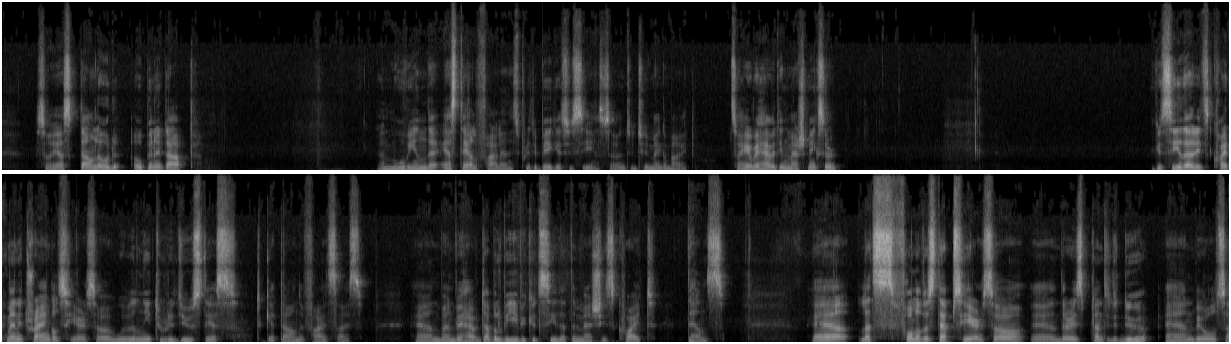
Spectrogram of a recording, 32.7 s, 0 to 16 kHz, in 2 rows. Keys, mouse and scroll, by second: 0.3 click, 1.1 double click, 5.9 click, 8.1 click, 10.6 click, 10.9 right click, 11.4 right click, 12.2-12.8 scroll up 1, 12.8 right click, 12.8 scroll up 1, 16.0 right click, 17.4-18.0 scroll up 1, 19.1 w, 21.1 right click, 21.6-22.4 scroll down 1, 22.4 scroll down 1, 23.5 alt+Tab, 23.7 click, 24.6-25.0 scroll down 2, 30.7 alt+Tab, 31.7 scroll up 3, 32.1 scroll down 3.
